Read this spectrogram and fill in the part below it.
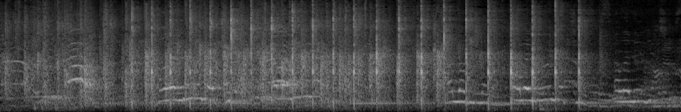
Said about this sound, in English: Okay, everybody give the Lord a hand clap of praise.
